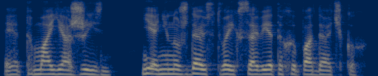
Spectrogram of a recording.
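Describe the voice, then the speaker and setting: A woman's voice: flat delivery, normal speed. A woman voicing a confident, protective young man who speaks dryly and firmly. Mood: cold, firm. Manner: dry, firm, low-voiced.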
